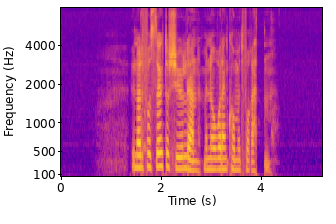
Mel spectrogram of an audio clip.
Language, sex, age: Norwegian, female, 26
